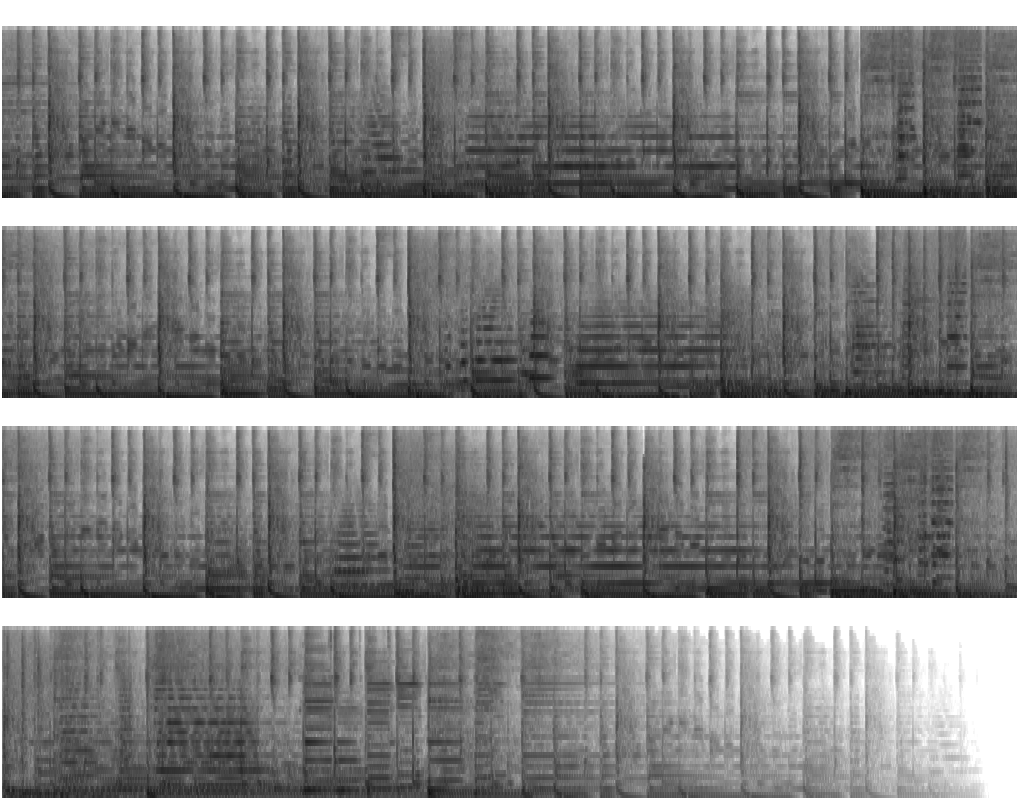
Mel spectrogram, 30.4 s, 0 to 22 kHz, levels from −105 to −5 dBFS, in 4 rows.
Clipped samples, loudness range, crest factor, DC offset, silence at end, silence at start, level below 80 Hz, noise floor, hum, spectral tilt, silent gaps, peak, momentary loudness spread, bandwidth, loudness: under 0.1%; 4 LU; 16 dB; under 0.1%; 1.5 s; 0 s; -26 dBFS; -78 dBFS; none; -4.5 dB/octave; none; -4 dBFS; 5 LU; 12.5 kHz; -20 LUFS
